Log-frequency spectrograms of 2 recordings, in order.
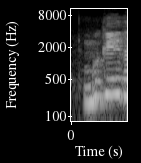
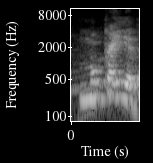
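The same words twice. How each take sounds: First: मुकीद in two syllables with long ee; common mispronunciation. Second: मुक़य्यद with a doubled y, mu-qay-yad; correct pronunciation. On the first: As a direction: say मुकीद as mu-keed. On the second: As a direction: press the य in मुक़य्यद. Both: Shown as a demonstration. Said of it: "असल इसका तलफ़ुज़ जो है".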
